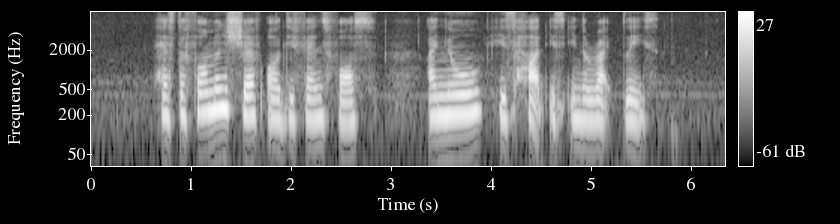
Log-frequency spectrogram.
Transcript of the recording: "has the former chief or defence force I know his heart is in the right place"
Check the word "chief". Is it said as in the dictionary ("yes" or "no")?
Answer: no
